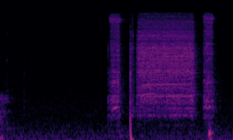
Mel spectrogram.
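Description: Minolta Freedom Dual point-and-shoot film camera firing: two sharp clicks about a second in as the shutter trips, then about half a second of motor whir that stops short.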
